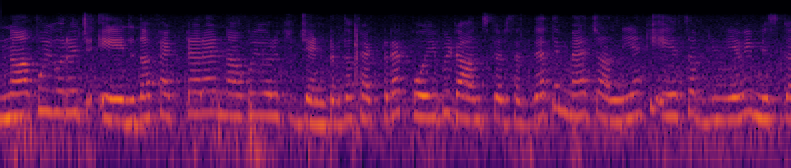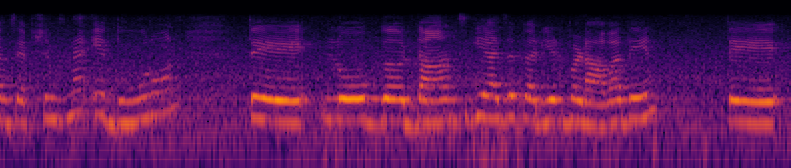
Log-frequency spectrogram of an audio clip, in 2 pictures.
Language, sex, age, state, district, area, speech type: Dogri, female, 18-30, Jammu and Kashmir, Reasi, urban, spontaneous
